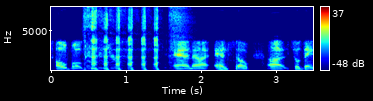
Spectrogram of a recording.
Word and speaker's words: Hoboken: It's Hoboken, New Jersey.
